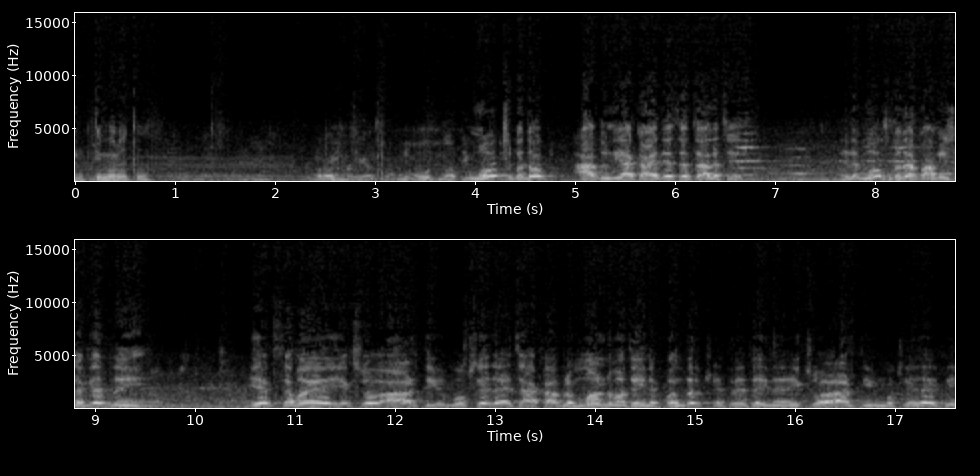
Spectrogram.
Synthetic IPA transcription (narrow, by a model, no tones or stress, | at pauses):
mʊkt̪iməɾot̪u | t̪moksbəd̪ʱok | ad̪ʊnijakajd̪esət͡ʃalet͡ʃʰe | etlemoksbəd̪ʱapamiʃəket͡ʃnəɦĩ | eksəməjeksoaʈʰt̪iɾmokʃed͡ʒajt͡ʃʰeakʰabɾəmːãɳɖmãt̪ʰəinepənd̪əɾkʃet̪ɾet̪ʰəineːksoaʈʰt̪imokʃed͡ʒajt͡ʃe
